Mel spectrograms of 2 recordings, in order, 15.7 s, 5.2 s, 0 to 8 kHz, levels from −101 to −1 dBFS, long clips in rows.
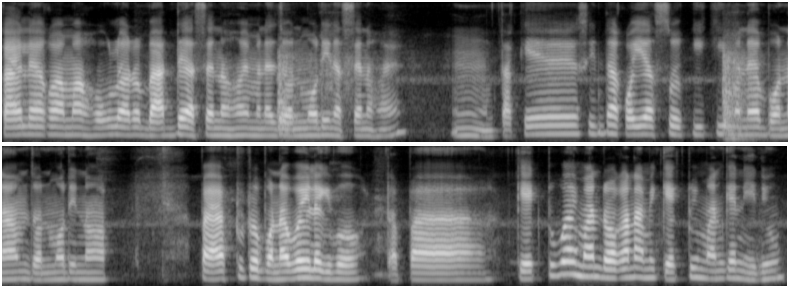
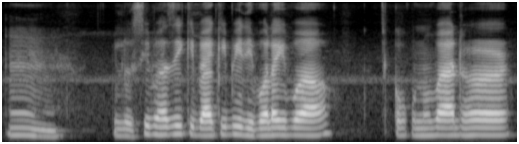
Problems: constant background noise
